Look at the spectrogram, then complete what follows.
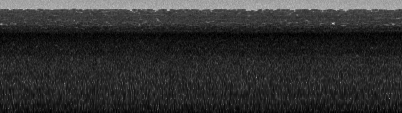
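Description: Waterfall rushing, a steady loud noise of falling water with a deep low end.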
